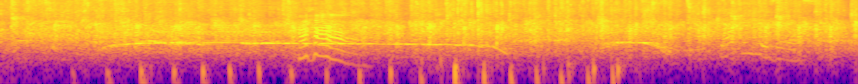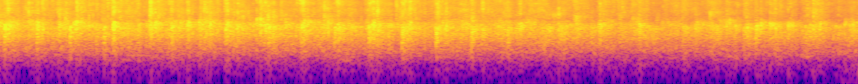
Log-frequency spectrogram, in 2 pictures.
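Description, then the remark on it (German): A crowd applauds steadily for about seventeen seconds, giving applause to God, a dense wash of clapping with a few whoops and cheers rising early on, loud throughout. “Lass uns Gott einen Applaus geben.”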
